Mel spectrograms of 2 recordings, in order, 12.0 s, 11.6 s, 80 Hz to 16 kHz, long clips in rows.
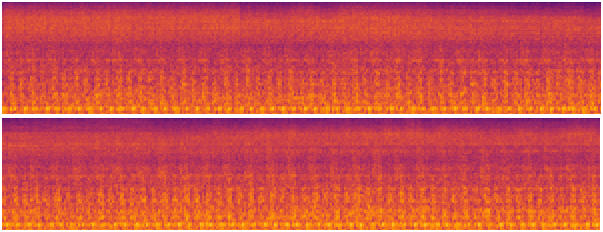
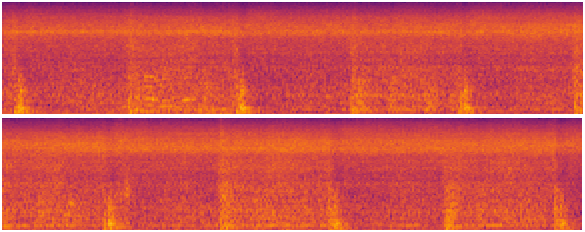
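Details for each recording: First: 1895 Bates Corliss steam engine (14" bore x 36" stroke, 10 ft 9000 lb flywheel) on first runs after 80+ years idle; even, regular beat about 140 per minute, all knocking now gone, only steam leaks remain to fix. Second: 1895 Bates Corliss steam engine, 14" bore x 36" stroke, 10 ft 9000 lb flywheel, first start in 80+ years on about 50 psi: slow chuffs with sharp knock each stroke about once a second; rod bearing needing adjustment.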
